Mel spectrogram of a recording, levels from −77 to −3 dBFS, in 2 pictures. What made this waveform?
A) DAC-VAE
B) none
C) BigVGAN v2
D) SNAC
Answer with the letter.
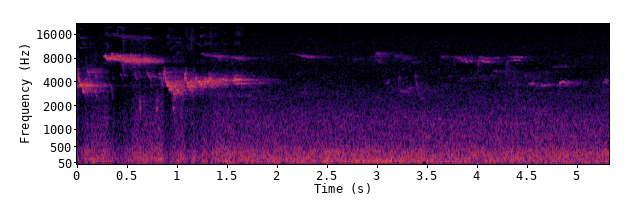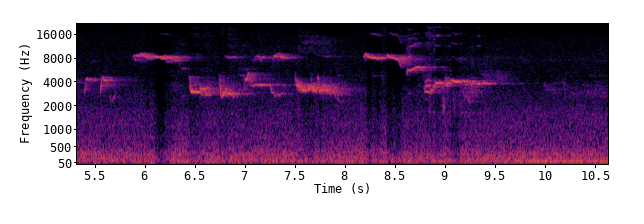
C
